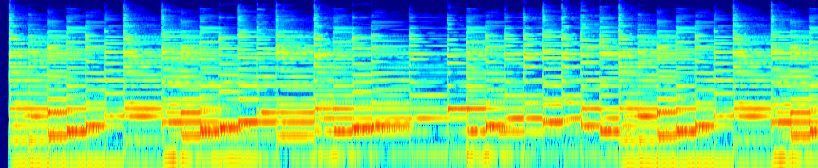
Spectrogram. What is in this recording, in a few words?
piano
